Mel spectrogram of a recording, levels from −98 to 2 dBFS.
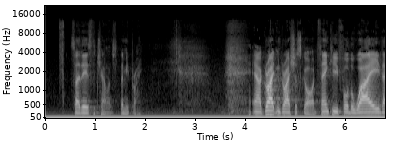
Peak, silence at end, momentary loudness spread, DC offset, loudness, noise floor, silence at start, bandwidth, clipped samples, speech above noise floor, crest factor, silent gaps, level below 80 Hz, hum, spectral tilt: -10 dBFS; 0 s; 21 LU; 3%; -34 LUFS; -70 dBFS; 0.35 s; 13 kHz; under 0.1%; 36 dB; 26 dB; none; -70 dBFS; none; -5.5 dB/octave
